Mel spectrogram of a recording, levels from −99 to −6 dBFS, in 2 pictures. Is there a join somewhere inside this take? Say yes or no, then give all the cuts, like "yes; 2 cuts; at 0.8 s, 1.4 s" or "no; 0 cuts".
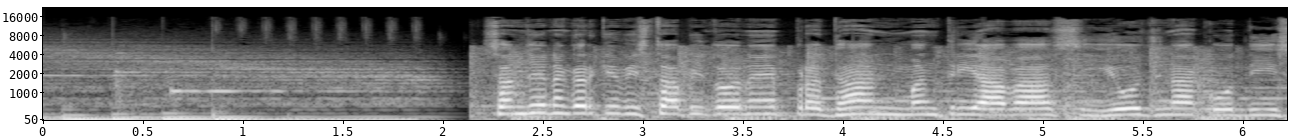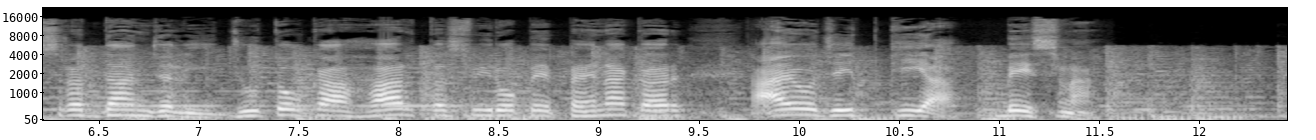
yes; 1 cut; at 1.7 s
